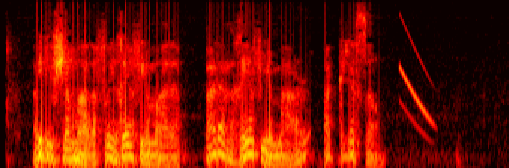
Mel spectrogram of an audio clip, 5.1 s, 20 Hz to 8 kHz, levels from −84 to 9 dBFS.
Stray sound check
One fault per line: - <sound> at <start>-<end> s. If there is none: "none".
- chirp at 4.0-4.4 s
